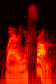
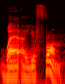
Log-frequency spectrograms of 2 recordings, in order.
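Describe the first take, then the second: First: The small words are reduced to weak forms. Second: The small words are reduced to weak forms.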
